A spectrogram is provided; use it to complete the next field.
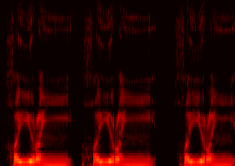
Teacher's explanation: را پر تنوین ہے اور را کی تنوین کے بعد یا آیا ہے تو یہاں بھی ادغام یرملون کا قاعدہ ہے اور یہاں پر غنہ کے ساتھ پڑھا جائے گا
